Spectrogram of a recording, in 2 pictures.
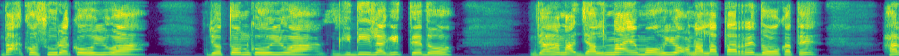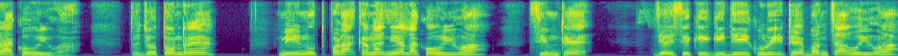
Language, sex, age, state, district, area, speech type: Santali, male, 60+, Jharkhand, Bokaro, rural, spontaneous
